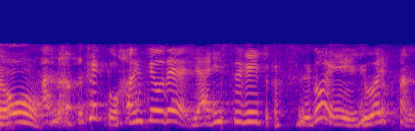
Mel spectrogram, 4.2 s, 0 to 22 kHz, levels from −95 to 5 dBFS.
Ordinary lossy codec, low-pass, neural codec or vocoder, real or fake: AAC, 32 kbps; 5.4 kHz; codec, 44.1 kHz, 3.4 kbps, Pupu-Codec; fake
